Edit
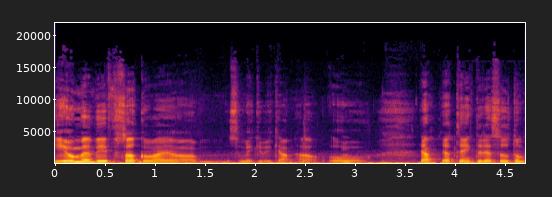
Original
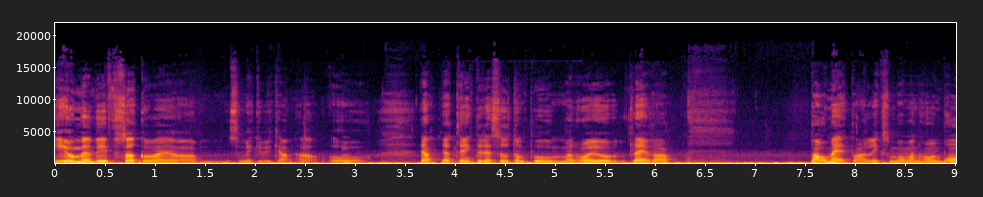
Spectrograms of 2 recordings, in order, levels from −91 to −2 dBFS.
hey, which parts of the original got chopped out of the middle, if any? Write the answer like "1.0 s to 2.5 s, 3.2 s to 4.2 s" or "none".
none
